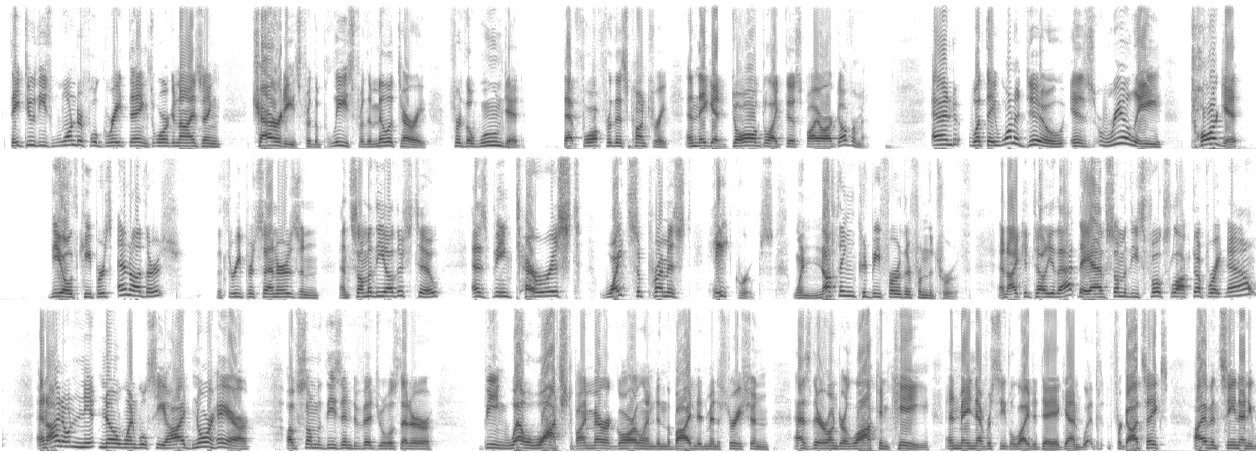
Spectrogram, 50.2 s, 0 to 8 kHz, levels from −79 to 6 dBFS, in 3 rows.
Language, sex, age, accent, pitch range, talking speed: English, male, 50-69, American, 150-210 Hz, 160 wpm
